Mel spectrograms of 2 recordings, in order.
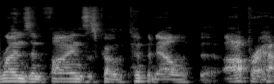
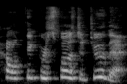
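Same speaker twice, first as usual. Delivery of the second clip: high, quick mock protest; objecting counter guy; 12 semitones higher, much faster than usual. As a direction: object fast in a high little voice. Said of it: "And the guy's like".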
